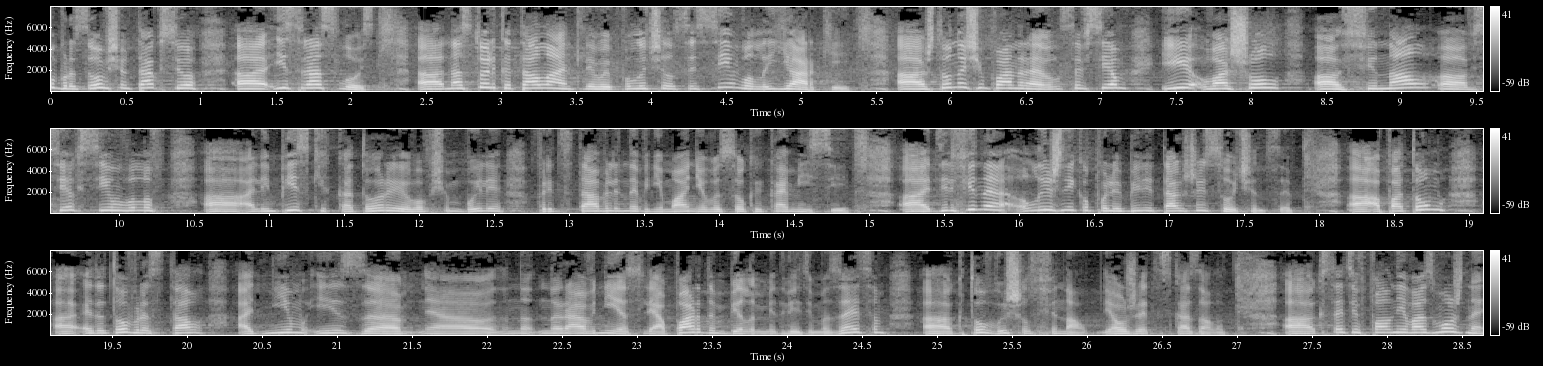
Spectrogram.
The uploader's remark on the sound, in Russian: Аудиозапись гала-концерта IV Международного фестиваля «Белая трость». Трансляция этого мероприятия была в прямом эфире «Радио ВОС».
